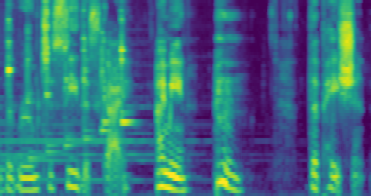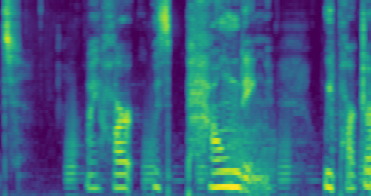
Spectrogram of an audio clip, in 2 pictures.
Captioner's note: cough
